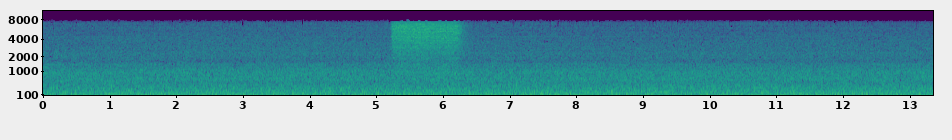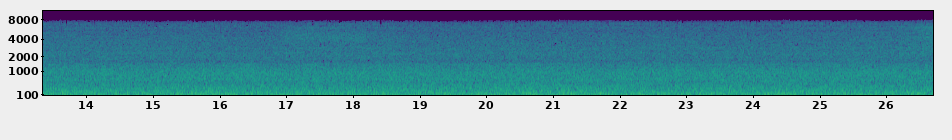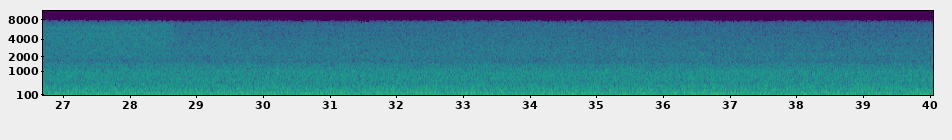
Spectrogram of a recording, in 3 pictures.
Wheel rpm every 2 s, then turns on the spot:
0, 0, 0, 0, 0, 0, 0, 0, 0, 0, 0, 0, 0, 0, 0, 0, 0, 0, 0, 0.
none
